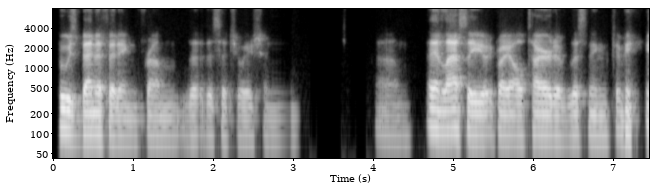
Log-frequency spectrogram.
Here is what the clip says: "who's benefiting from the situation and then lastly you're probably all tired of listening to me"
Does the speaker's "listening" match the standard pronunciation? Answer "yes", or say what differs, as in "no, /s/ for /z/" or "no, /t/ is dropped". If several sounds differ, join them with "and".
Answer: yes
